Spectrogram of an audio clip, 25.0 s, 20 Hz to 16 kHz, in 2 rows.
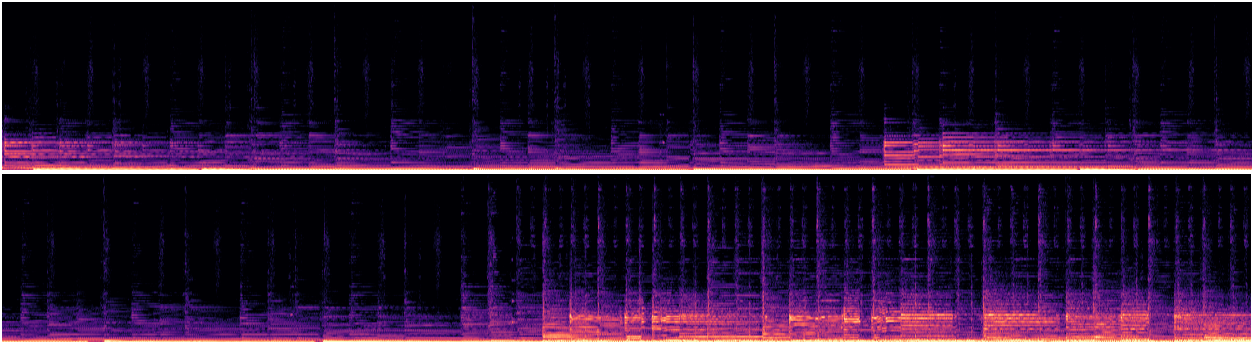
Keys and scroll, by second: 10.9-14.5 typing, 18.8 ctrl+x, 19.2-19.6 Escape, 20.8 ctrl+a, 21.8 ctrl+h.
